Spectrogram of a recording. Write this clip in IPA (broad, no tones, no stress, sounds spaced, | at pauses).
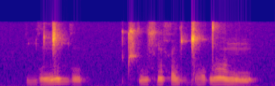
ʎ o ŋ͡ǀ u ʎ o | t͡ʃʼ u s õ ħ o w ɡ͡ǀ o l dˤ ũː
